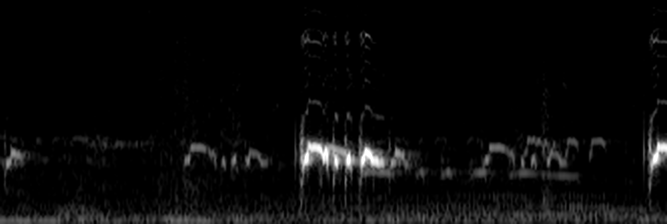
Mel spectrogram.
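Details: Local zebra dove with a big voice, used as a lure so captive birds start singing: one rich rapid cooing phrase with a trilled centre, soft fluttering notes around it, and another phrase beginning at the end.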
